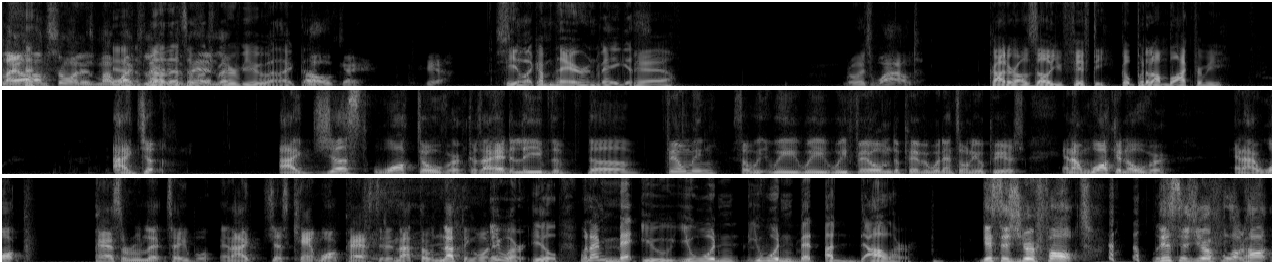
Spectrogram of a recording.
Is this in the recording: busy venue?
no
